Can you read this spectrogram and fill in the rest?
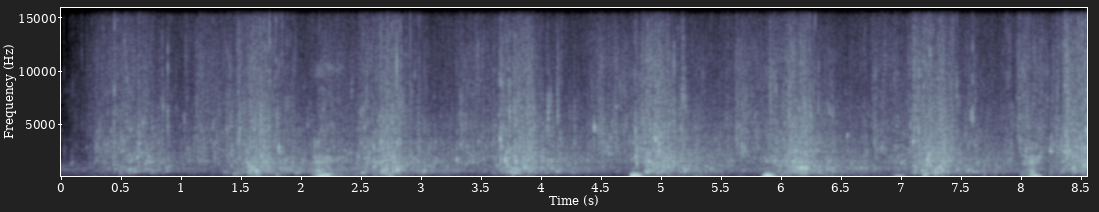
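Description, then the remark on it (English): Continuous splashing as someone swims through water toward the edge, with repeated sloshing strokes every second or so, fairly loud over a steady watery wash. “Anyway, I'm gonna swim for the edge.”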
